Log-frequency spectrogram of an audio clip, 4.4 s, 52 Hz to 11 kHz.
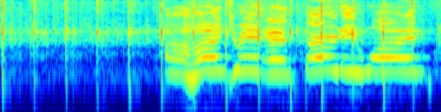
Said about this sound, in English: Do you know, in just, this is only in the last 4 years, you have given out 131,553 meals. Come on, yeah, that's worth clapping for.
